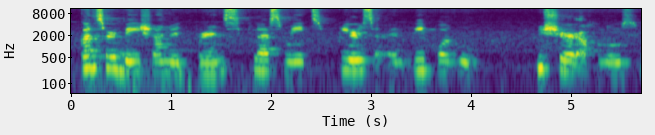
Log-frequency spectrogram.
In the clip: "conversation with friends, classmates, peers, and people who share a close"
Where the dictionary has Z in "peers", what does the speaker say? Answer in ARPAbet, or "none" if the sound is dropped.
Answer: S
